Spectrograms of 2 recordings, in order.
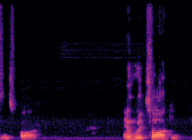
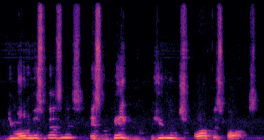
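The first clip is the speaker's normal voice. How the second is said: incredulous retort; 7 semitones higher, slower than usual. Retold or imitated. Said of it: "And I said".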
